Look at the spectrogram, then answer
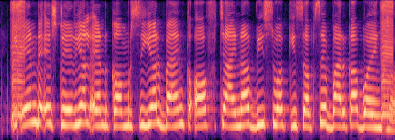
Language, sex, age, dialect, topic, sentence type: Bhojpuri, female, <18, Southern / Standard, banking, statement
